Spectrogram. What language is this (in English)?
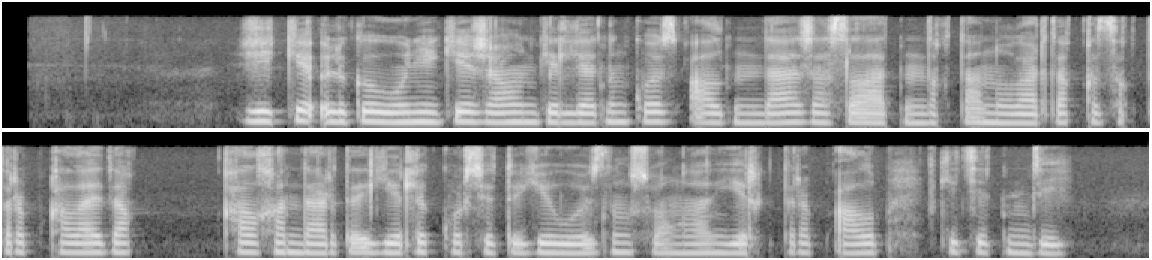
Kazakh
